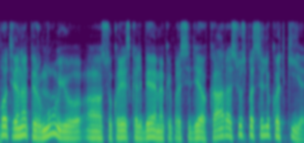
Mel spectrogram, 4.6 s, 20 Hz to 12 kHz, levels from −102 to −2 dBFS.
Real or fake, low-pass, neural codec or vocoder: fake; 7.2 kHz; codec, 16 kHz, 8 kbps, FunCodec, trained on LibriTTS, 25 frames a second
